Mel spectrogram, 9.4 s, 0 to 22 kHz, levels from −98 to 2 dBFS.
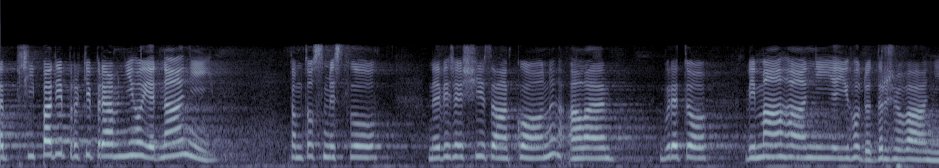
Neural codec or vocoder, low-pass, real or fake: none; 7.2 kHz; real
